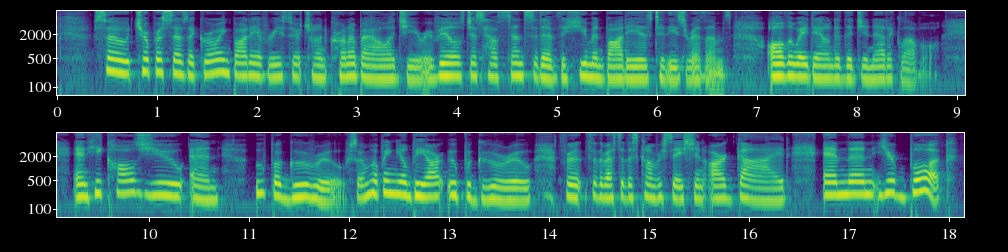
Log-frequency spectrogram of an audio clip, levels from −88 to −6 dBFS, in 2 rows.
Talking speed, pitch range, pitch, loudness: 190 wpm, 170-220 Hz, 190 Hz, -19 LUFS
